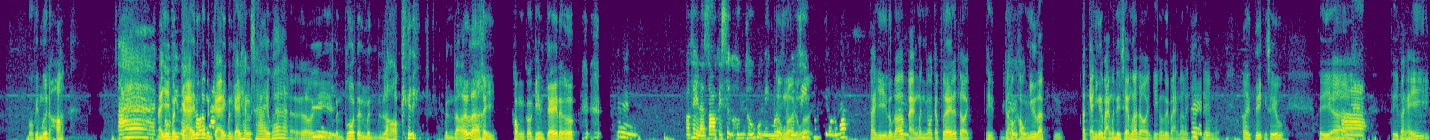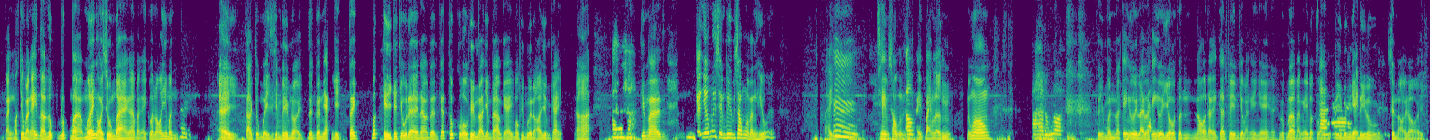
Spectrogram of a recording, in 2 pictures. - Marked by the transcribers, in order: chuckle; static; tapping; unintelligible speech; laughing while speaking: "cái"; other background noise; laughing while speaking: "lời"; chuckle; distorted speech; unintelligible speech; "một" said as "ưn"; laughing while speaking: "Ờ"; chuckle; chuckle
- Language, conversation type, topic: Vietnamese, podcast, Bạn ghét bị tiết lộ nội dung trước hay thích biết trước cái kết?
